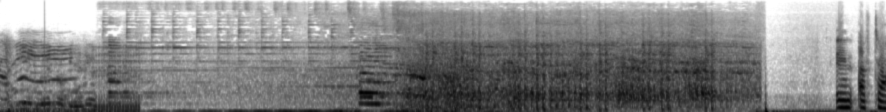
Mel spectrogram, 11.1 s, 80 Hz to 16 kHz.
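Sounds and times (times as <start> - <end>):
carriages rattling: 1.2 - 9.5
train horn: 1.3 - 2.2, 4.3 - 6.4
train wheels clattering over rails: 2.0 - 9.6.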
